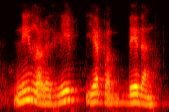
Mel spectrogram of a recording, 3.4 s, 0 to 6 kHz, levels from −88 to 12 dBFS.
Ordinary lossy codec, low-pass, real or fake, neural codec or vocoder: Opus, 16 kbps; 5.4 kHz; fake; codec, 16 kHz, 8 kbps, FreqCodec, larger model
